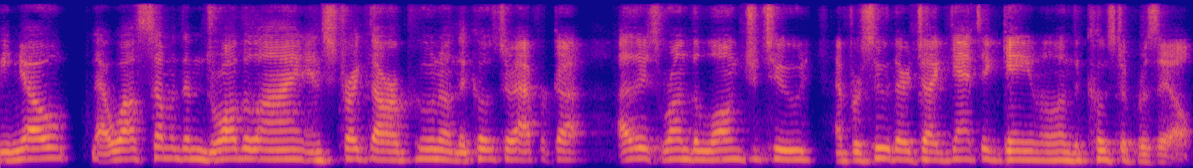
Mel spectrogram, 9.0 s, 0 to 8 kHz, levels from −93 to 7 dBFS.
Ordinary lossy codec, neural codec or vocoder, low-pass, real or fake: AAC, 48 kbps; codec, 24 kHz, 0.5 kbps, DualCodec; 7.2 kHz; fake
